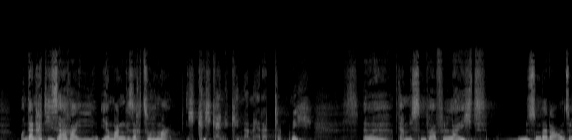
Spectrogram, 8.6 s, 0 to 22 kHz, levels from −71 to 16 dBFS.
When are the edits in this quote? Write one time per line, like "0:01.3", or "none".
0:05.9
